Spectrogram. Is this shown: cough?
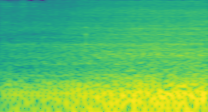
no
